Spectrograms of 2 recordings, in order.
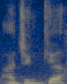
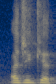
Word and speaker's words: Ajinkya: I thought like the J was like silent. So No. Yeah, some people say it like that, but no, it's Ajinkya. Ajinkya, tell us a little bit about yourself.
